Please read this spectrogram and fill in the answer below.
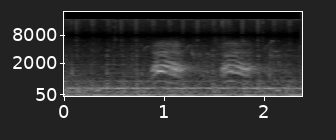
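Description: A bird calling twice, two short harsh calls a little under a second apart, over a low steady hum.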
